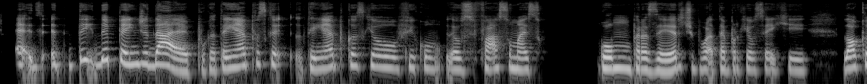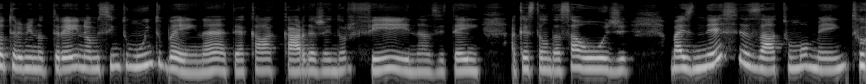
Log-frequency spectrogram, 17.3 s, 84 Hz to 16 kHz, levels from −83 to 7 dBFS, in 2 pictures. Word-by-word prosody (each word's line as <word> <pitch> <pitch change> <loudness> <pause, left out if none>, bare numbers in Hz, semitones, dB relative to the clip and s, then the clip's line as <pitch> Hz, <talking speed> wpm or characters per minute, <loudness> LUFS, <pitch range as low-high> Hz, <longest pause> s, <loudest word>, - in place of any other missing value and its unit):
É - - +3
d - - -8 0.3
tem 375 -4 +1
depende 300 -4 +4
da 285 0 +10
época. 190 +1 0
Tem 225 +3 +4
épocas 275 +3 0
que 285 - +1 0.3
tem 215 0 +1
épocas 260 +2 -1
que 265 - -4
eu 235 -2 +1
fico 225 -1 -6
eu 210 - +1
s 210 0 -6
faço 225 +3 0
mais 210 -1 0 0.6
como 225 0 +6
um 220 - -1
prazer, 200 -1 +3
tipo, 215 -3 -4
até 215 - 0
porque 215 +1 -6
eu 210 - -1
sei 205 0 -5
que, 195 -2 -6 0.4
logo 230 +2 +6
que 275 - -1
eu - - +3
termino 225 -3 -2
o - - -12
treino, 225 +3 0
eu 220 - -3
me 220 - -4
sinto 255 +4 -8
muito 280 +5 -2
bem, 195 -7 -1
né, 190 +3 -2
tem 185 0 -7
aquela 200 +1 -7
carga 195 -1 -2
de 190 0 -9
endorfinas, 195 -2 -5
e 180 - -12
tem 190 0 -3 0.3
a - - -10
questão 215 +1 -4
da 195 0 -4
saúde. 215 -2 0 0.4
Mas, 225 0 +1
nesse 320 - 0
exato 220 -5 -1
momento, 235 +2 -2
215 Hz, 185 wpm, -23 LUFS, 200-240 Hz, 0.6 s, da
